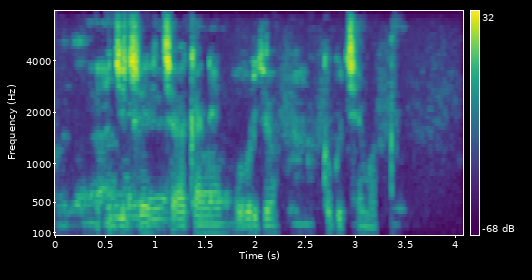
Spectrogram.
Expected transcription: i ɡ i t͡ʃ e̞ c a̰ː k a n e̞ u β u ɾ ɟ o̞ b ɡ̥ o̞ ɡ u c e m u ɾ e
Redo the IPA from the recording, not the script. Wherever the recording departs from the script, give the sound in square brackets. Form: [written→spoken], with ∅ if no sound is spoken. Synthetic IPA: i [ɡ→ɟ] i t͡ʃ e̞ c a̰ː k a n e̞ u β u ɾ ɟ o̞ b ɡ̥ o̞ ɡ u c e m u ɾ [e→a]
